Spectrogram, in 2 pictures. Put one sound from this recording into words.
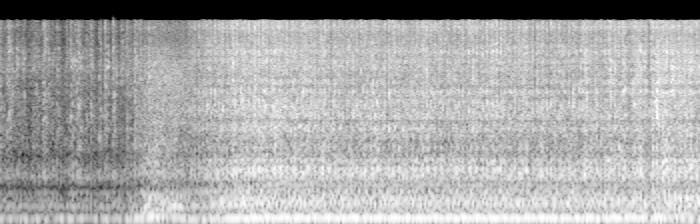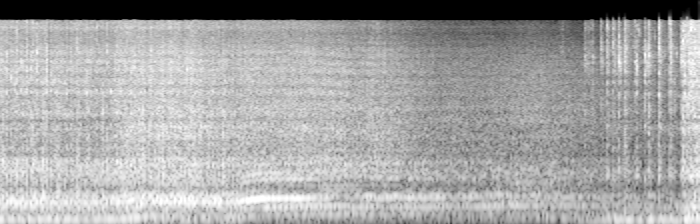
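A drag racing car's engine roars up loud and revs higher as the car launches and speeds away.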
